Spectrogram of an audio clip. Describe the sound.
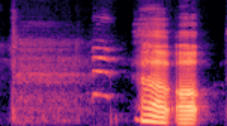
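A dog's squeaky toy squeaks in three short, high, tonal bursts after a faint hiss; the first is softer and the last two are loud and close together.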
